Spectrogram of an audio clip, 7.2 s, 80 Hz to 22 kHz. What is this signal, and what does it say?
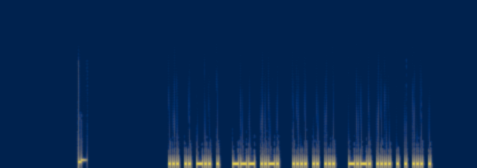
Morse code, heard as a keyed tone, about 40 wpm, 700 Hz. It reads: SIDE OF HIS CHEESE
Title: Dit Challenge 40wpm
